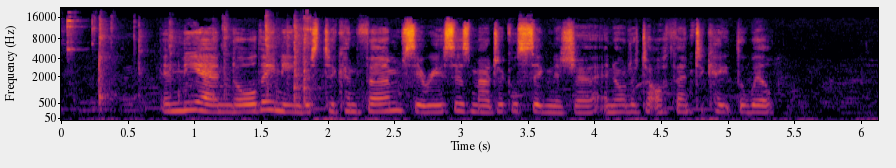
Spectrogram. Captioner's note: keys jangling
